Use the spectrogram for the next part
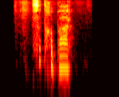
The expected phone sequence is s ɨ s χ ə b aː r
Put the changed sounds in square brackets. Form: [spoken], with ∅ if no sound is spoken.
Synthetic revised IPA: s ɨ [t] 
